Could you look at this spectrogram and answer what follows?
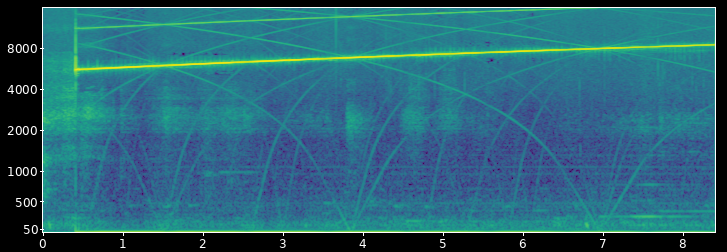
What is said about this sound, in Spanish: Ahí estamos en 70 años de edad auditiva. Sigue aumentando la frecuencia.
